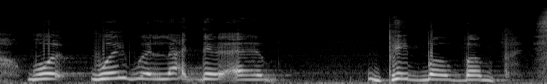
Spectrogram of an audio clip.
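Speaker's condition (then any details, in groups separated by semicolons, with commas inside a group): Cerebral palsy; affects walking and gait; speech impairment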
